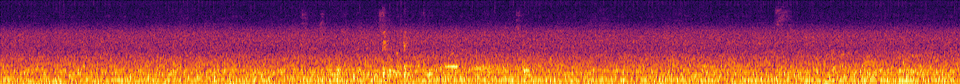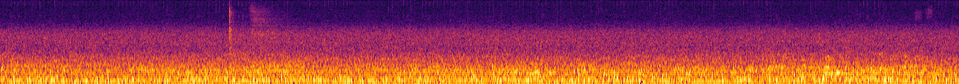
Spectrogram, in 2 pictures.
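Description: A low murmur of people talking fills a large hall.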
